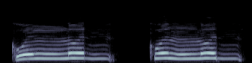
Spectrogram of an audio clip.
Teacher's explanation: Lam itu jangan ditahan ya. Yang boleh ditahan mim dan nun bertasdid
